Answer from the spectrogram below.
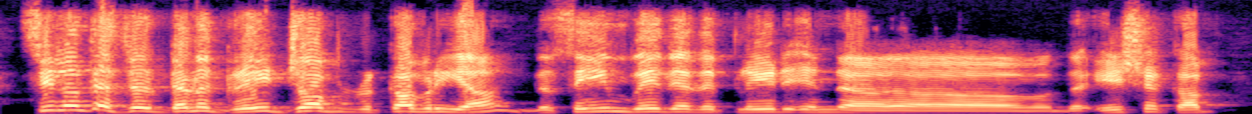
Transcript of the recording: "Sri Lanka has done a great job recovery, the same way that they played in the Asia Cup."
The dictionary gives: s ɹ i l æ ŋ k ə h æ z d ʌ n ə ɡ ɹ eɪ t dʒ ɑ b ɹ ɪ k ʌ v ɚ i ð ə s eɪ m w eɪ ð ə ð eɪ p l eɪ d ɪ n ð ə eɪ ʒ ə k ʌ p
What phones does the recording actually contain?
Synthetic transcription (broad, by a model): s ɹ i l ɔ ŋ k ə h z d ʌ n ə ɡ ɹ eɪ t dʒ ɑ b ɹ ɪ k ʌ v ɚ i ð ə s eɪ m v eɪ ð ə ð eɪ p l eɪ d ɪ n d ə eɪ ʃ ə k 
